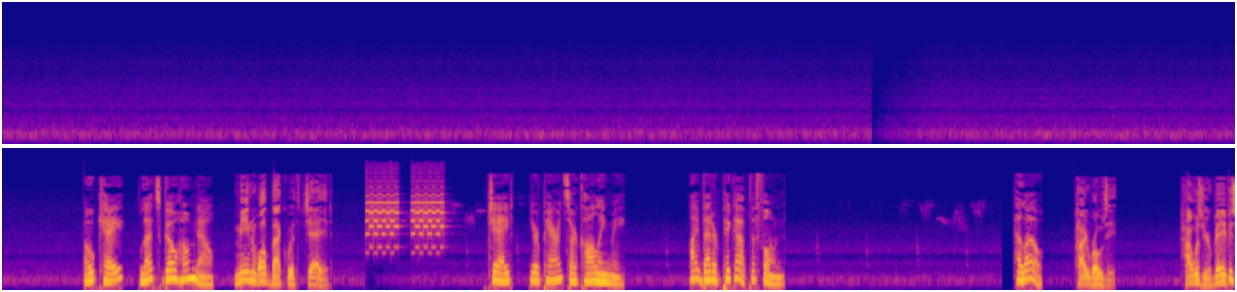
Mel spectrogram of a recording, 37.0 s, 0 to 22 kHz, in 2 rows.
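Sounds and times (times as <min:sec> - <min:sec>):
faint low engine hum: 0:00.0 - 0:24.0, 0:25.4 - 0:37.0.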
